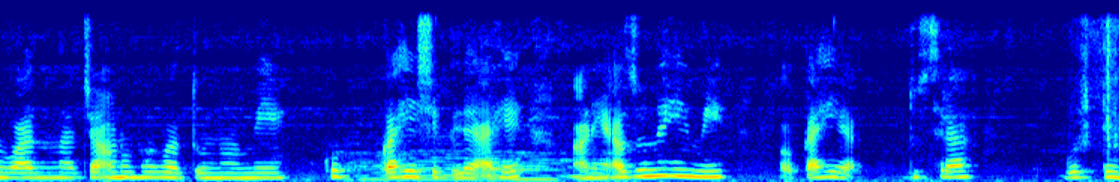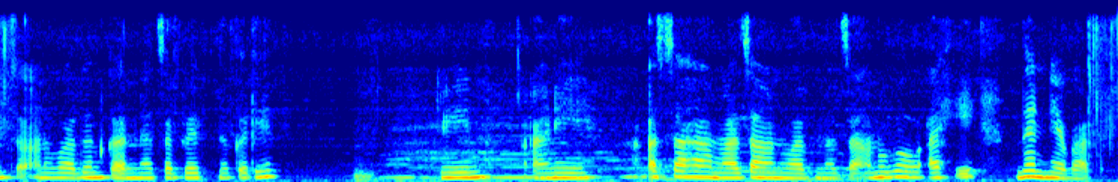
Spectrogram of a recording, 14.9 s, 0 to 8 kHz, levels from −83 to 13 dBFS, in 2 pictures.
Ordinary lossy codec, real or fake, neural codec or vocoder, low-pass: none; real; none; 7.2 kHz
